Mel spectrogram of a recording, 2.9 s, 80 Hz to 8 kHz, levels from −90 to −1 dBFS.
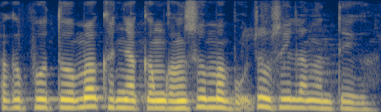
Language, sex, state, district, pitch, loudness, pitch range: Wancho, female, Arunachal Pradesh, Longding, 205 Hz, -15 LUFS, 190-210 Hz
